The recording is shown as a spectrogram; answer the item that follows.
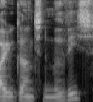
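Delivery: rising question-like pitch on "movies". Yes-or-no question example: rising pitch at the end on movies. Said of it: "Your voice raises".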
